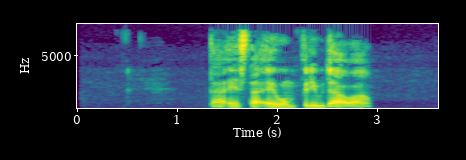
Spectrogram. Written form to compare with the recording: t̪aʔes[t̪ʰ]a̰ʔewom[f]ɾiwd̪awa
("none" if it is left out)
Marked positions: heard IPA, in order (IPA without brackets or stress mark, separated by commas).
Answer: t̪, f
